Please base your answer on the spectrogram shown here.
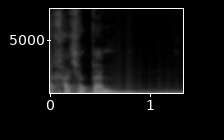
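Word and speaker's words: הַשָּׂטָן: Satanás viene de una palabra aramea que se pronuncia Hashatán, y que significa precisamente enemigo o adversario.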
